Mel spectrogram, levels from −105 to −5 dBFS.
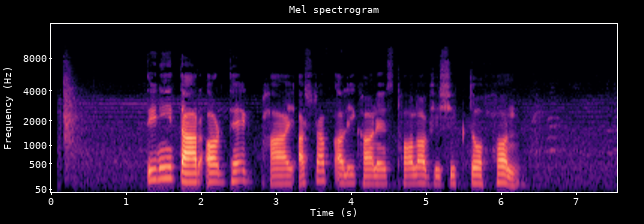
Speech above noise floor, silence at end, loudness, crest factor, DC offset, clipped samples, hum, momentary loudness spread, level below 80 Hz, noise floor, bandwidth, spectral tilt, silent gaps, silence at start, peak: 40 dB; 1.35 s; -30 LUFS; 26 dB; under 0.1%; under 0.1%; none; 21 LU; -86 dBFS; -70 dBFS; 7.2 kHz; -7.5 dB/octave; none; 0.15 s; -6 dBFS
